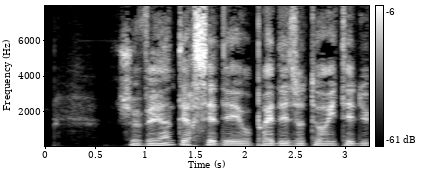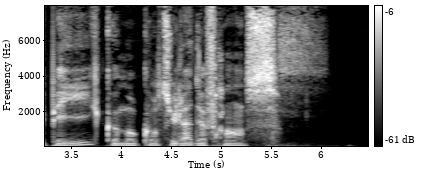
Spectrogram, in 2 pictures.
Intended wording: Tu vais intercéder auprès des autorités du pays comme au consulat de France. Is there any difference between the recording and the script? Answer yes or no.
yes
